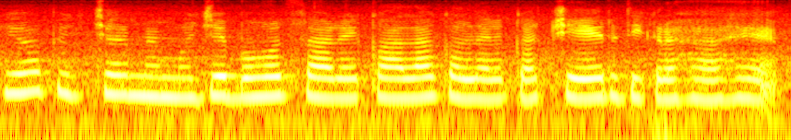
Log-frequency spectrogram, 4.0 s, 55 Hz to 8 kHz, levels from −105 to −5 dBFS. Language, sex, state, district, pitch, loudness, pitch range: Hindi, female, Arunachal Pradesh, Papum Pare, 250 Hz, -14 LUFS, 245-265 Hz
